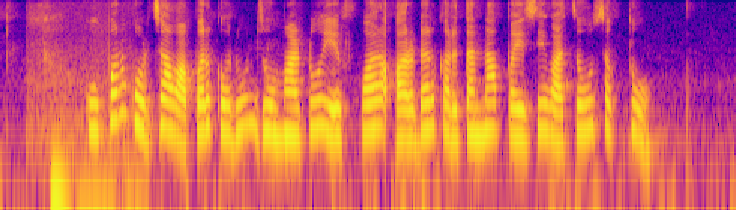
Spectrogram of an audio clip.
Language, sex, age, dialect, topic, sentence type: Marathi, female, 25-30, Varhadi, banking, statement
